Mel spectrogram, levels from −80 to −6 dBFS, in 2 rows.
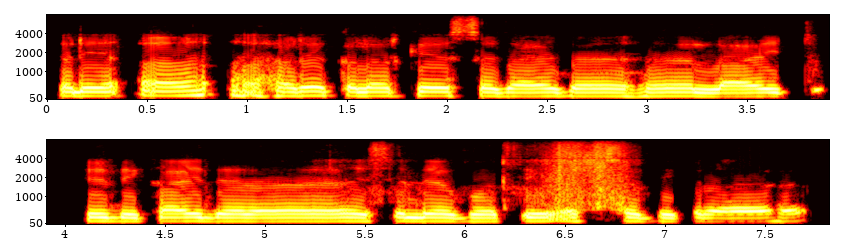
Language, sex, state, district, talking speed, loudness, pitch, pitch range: Hindi, male, Chhattisgarh, Raigarh, 160 wpm, -12 LUFS, 130 Hz, 130-145 Hz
